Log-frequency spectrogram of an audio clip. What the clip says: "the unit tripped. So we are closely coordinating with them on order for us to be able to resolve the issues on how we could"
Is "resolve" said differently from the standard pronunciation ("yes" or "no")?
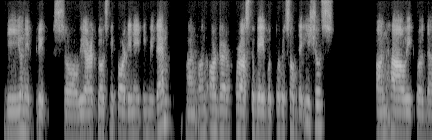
yes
